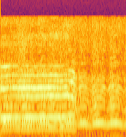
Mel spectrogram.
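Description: A human voice imitates a buzzing fly with a sustained nasal hum that wavers and wobbles in pitch, close and fairly loud, with nothing else heard.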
